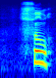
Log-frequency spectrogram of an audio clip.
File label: "сул", Aghul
